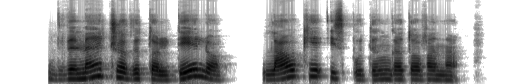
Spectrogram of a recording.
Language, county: Lithuanian, Kaunas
